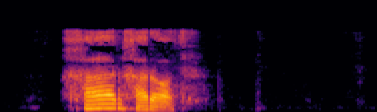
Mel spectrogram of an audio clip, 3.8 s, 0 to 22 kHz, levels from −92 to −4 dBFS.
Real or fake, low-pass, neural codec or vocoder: real; 7.2 kHz; none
